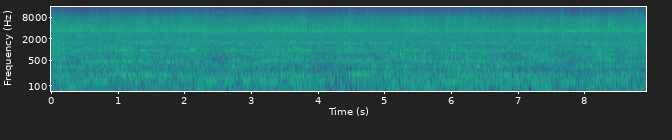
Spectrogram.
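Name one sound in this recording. A meat mixing machine hums and churns steadily.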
